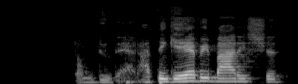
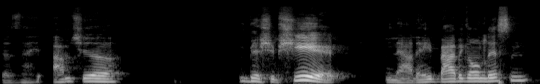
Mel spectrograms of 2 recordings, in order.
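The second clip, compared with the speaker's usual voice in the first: ordinary delivery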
